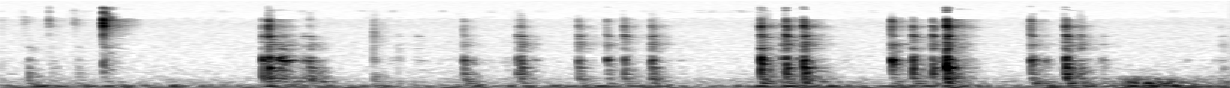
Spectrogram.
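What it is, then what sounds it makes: Vinyl figure tapped with fingernails. Fingernails tap and rub the rods and body of a small vinyl hourglass-shaped figure with a top disc and base. About a dozen quick, dry clicks with short scratchy rubs between them are heard, each tap dying away almost at once over a faint low hum.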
